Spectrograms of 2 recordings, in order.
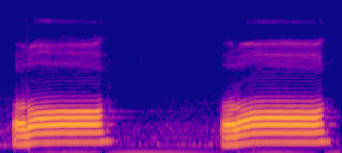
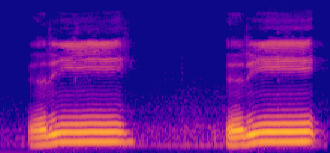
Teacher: يبقى مؤخرة لساني عليت في الراء المفتوحة والمضمومة، ونزلت في الراء المرققة المكسورة. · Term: الراء المفخمة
